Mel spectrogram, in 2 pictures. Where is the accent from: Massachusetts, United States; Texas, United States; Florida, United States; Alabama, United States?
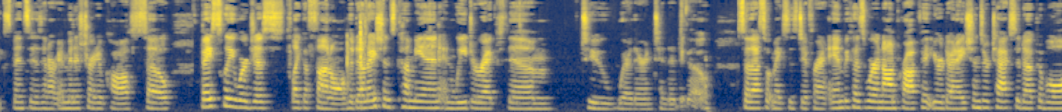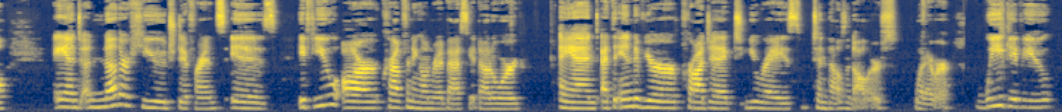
Alabama, United States; moved away as an adult; now in Omaha, United States; we're originally from Alabama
